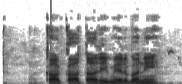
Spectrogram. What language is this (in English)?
Goaria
